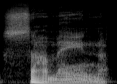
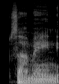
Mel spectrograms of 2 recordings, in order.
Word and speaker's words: Samhain: Now finally, the year would come full circle to Samhain, which in Irish is pronounced Samhain, but we generally know it as Samhain, at least that's how we pronounce it in English vernacular, so I'll try not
